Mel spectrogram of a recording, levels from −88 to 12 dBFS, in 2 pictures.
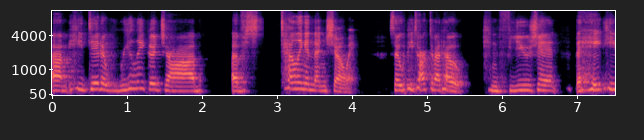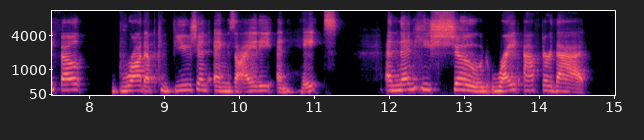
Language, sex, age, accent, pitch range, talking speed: English, female, 30-49, American, 170-220 Hz, 140 wpm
